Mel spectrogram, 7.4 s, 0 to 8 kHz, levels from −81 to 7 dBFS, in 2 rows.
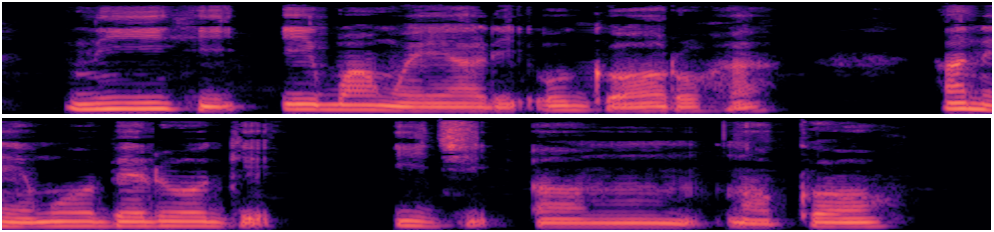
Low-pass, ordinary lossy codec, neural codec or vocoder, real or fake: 7.2 kHz; AAC, 32 kbps; none; real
